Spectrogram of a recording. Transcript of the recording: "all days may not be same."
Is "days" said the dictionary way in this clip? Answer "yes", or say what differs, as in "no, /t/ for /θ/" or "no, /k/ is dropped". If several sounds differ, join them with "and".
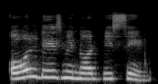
yes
